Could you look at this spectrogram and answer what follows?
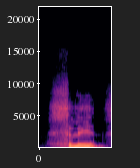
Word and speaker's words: sledge: फिर हम चलते हैं डी अल्फ़ाबेट की ओर जिसमें डी साइलेंट रहता है। BRIDGE ब्रिज, ब्रिज मतलब पुल। EDGE एज, एज मतलब किनारा। SLEDGE स्लेज, स्लेज मतलब बर्फ़ की गाड़ी।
